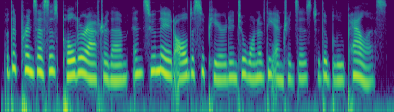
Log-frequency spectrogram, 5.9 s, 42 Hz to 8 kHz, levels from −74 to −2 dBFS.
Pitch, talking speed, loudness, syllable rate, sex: 225 Hz, 225 wpm, -17 LUFS, 6.1 syllables/s, female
